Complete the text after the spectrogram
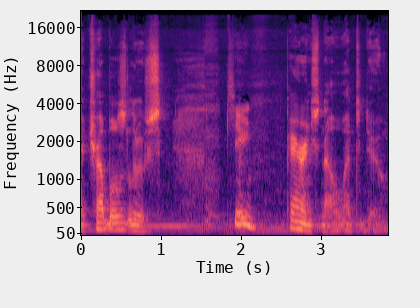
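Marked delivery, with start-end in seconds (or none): none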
